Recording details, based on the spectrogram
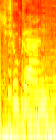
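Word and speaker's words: شكرًا: Y bueno, nos vamos a despedir con esta palabra en árabe que significa gracias y que se pronuncia Shukran.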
